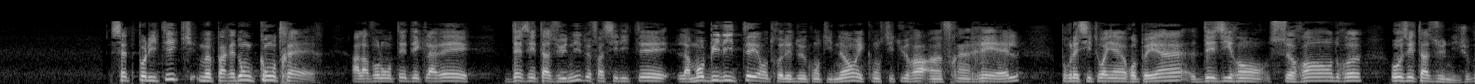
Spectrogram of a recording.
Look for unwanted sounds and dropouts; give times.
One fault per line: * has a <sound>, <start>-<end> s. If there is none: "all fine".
all fine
